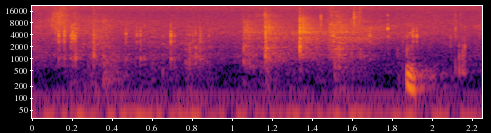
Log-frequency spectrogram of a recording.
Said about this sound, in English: I'll be hearing me swallowing.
